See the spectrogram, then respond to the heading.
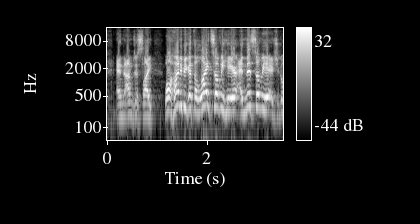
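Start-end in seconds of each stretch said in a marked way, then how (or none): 1.2-3.3 high, yelled, acted-out plain everyday talk. Retelling talking to his wife about the lights: retelling own yelling. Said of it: "Why are you yelling?".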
